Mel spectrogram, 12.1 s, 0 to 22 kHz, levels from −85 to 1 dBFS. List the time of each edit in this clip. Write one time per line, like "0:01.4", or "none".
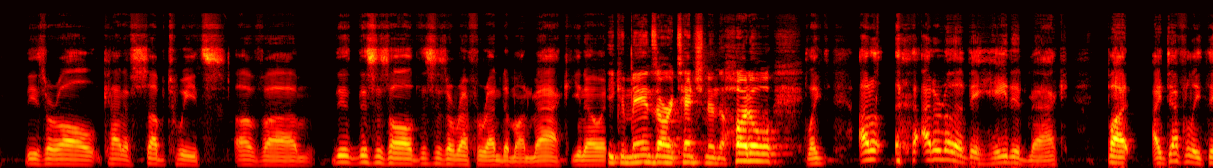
0:03.2
0:06.0
0:08.0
